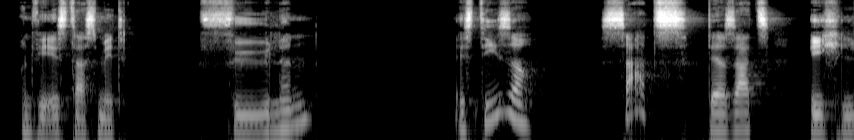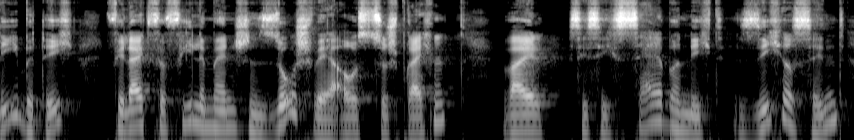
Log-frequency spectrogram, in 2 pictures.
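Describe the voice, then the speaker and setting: A man giving a reflective motivational monologue as a self-help speaker, who speaks to the listener directly with gentle questions. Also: on the low side.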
